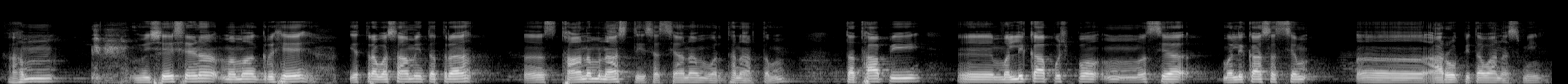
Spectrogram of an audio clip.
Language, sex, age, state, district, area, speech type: Sanskrit, male, 45-60, Karnataka, Uttara Kannada, urban, spontaneous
